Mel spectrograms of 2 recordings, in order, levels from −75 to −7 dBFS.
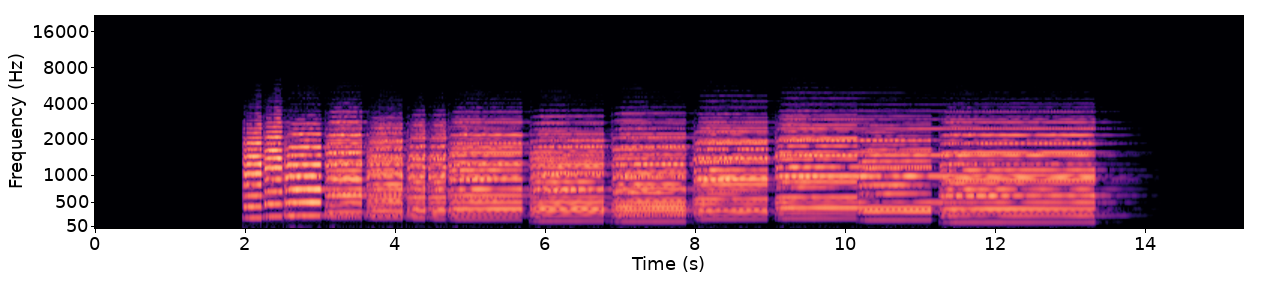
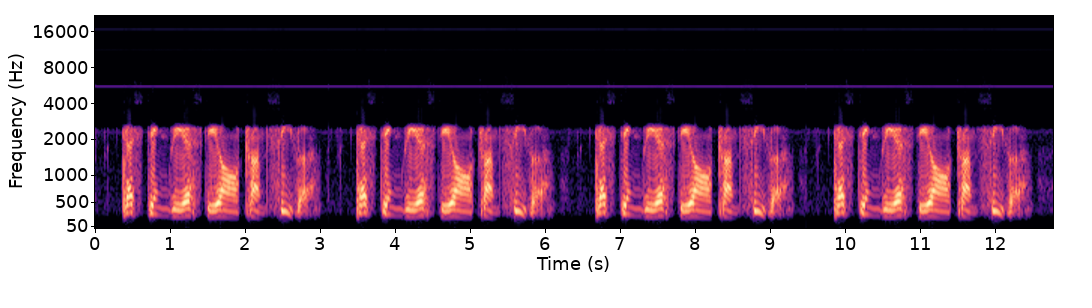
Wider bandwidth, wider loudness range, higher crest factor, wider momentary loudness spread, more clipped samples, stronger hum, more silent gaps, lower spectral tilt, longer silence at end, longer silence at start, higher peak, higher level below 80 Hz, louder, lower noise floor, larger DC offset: second, 6.6 kHz vs 18 kHz; about the same, 3 LU vs 1 LU; about the same, 16 dB vs 16 dB; second, 6 LU vs 9 LU; neither; neither; neither; first, -6 dB/octave vs -4.5 dB/octave; first, 1.75 s vs 0.35 s; first, 1.95 s vs 0.35 s; about the same, -4 dBFS vs -2 dBFS; first, -74 dBFS vs under -90 dBFS; second, -19 LUFS vs -16 LUFS; first, -67 dBFS vs -37 dBFS; neither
